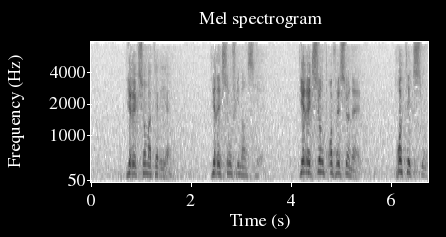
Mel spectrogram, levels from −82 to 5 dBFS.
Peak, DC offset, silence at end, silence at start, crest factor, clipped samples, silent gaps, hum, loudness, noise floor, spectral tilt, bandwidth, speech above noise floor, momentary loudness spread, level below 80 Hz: -6 dBFS; under 0.1%; 0 s; 0 s; 22 dB; under 0.1%; none; none; -26 LUFS; -51 dBFS; -2.5 dB/octave; 8 kHz; 24 dB; 22 LU; -70 dBFS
